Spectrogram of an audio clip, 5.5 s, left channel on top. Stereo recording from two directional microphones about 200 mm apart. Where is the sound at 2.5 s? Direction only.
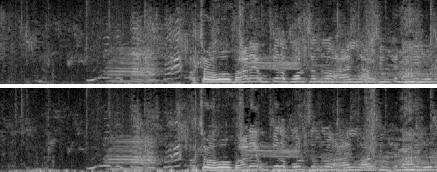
15° right (ahead or behind).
